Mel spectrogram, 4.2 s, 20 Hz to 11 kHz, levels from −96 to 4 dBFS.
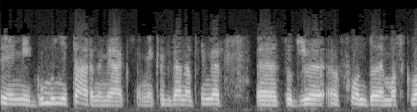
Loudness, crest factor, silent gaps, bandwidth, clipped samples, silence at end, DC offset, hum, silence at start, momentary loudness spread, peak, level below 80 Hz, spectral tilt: -19 LUFS; 14 dB; none; 6 kHz; under 0.1%; 0 s; under 0.1%; none; 0 s; 4 LU; -6 dBFS; -60 dBFS; -6.5 dB/octave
